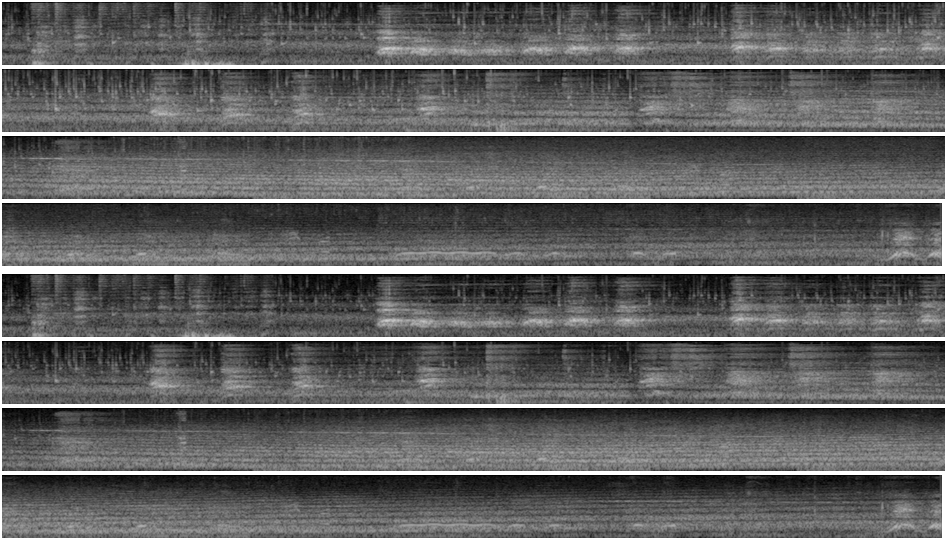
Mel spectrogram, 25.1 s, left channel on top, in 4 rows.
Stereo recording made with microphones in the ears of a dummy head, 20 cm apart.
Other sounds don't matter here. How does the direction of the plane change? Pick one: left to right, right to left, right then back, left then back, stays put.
left to right.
